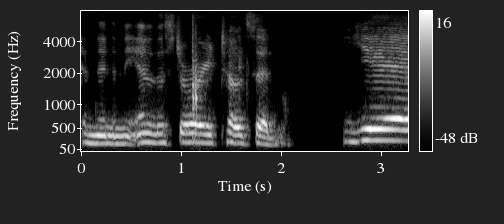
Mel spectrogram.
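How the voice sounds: Someone reads aloud in a natural reading voice, the pitch varying in an ordinary way. Things are quiet in the background.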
